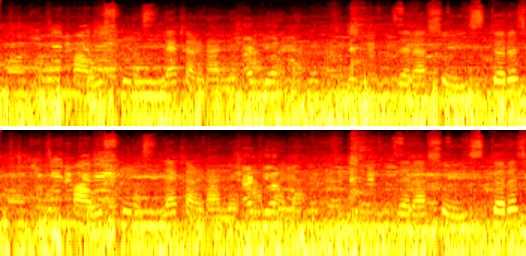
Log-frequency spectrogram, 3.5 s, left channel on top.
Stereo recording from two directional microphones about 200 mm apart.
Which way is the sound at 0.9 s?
10° right (ahead or behind).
